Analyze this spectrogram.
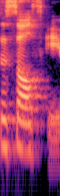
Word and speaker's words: Sosulski: last name so then you learn how to pronounce it I know it's harder it's a solski right if I want to change that to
